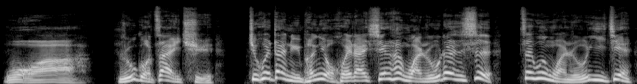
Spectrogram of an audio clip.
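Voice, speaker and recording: An actor playing a patient, devoted husband in a radio drama, with a Taiwanese accent and a sighing, placating, hesitant manner. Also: male voice, on the high side, huge pitch swings, moderate pace, no room sound, studio quality. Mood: matter-of-fact.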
